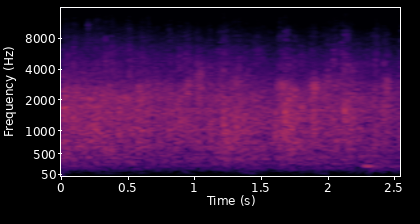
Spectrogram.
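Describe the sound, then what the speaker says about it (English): Attendees at a women and girls in STEM conference in Gambia clap for themselves, a fairly quiet but steady patter of many hands lasting the whole moment. "Clap for yourselves."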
